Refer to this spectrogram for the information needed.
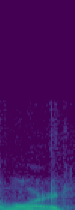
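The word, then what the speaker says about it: Lorde: How do you say it? Lord? It's just Lord.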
